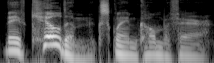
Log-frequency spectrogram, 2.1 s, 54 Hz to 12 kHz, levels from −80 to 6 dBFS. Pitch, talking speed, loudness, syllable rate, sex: 120 Hz, 170 wpm, -19 LUFS, 6.3 syllables/s, male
